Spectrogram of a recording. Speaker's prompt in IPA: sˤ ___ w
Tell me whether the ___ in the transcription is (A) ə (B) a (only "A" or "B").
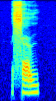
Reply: A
